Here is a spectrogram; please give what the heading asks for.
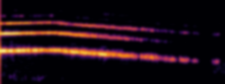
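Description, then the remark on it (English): A siren wails in a long, steady tone that slowly droops in pitch and fades away over a couple of seconds, with no voices present. “You said problems, and then the sirens came.”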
